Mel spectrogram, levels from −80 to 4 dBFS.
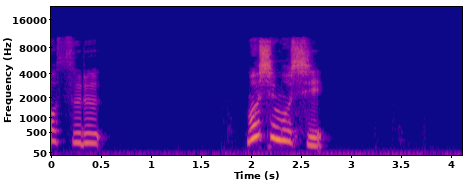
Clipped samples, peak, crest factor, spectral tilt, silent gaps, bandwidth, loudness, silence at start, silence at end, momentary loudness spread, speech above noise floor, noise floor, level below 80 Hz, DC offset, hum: under 0.1%; -14 dBFS; 20 dB; -2.5 dB/octave; none; 11 kHz; -28 LUFS; 0 s; 1.4 s; 14 LU; 36 dB; -65 dBFS; -62 dBFS; under 0.1%; none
